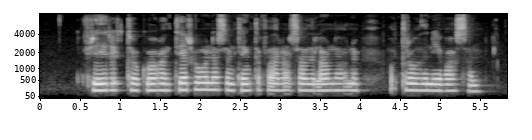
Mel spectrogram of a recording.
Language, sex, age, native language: Icelandic, female, 20-29, Icelandic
